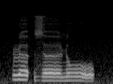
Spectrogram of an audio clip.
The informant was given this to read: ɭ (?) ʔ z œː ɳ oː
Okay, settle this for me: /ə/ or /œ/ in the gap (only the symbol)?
œ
